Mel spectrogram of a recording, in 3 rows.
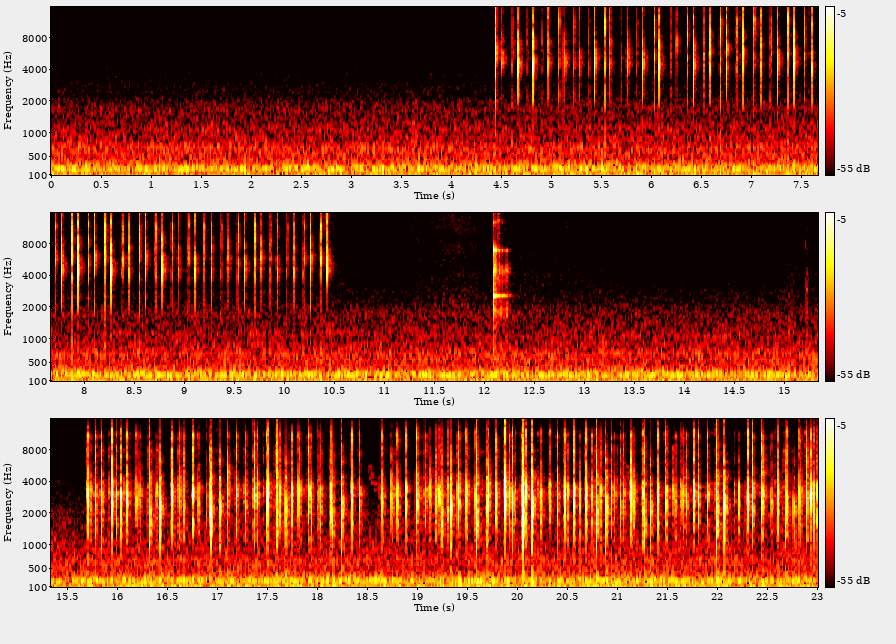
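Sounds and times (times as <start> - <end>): mechanical keyboard keystrokes: 4.4 - 10.5, 15.7 - 23.0.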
